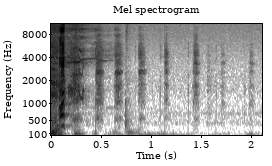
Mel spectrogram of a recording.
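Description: Men's breathy, almost voiceless laughter: a run of short puffs of breath that thin out and fade away within about a second and a half.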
